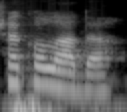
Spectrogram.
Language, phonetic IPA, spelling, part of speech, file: Polish, [ˌt͡ʃɛkɔˈlada], czekolada, noun, Pl-czekolada.ogg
